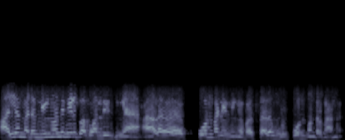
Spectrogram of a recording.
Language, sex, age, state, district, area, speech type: Tamil, female, 18-30, Tamil Nadu, Tenkasi, urban, conversation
